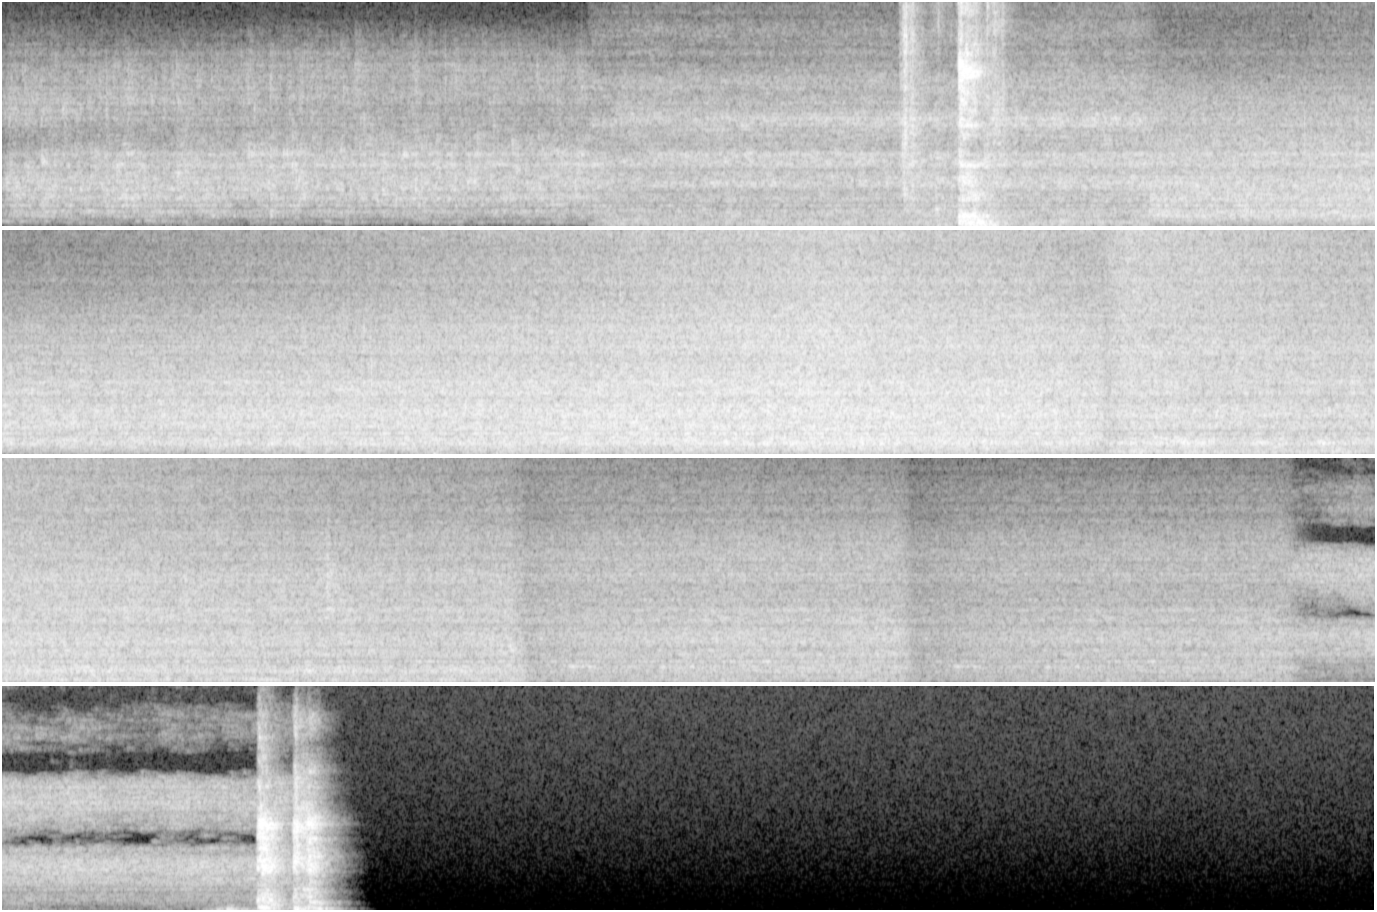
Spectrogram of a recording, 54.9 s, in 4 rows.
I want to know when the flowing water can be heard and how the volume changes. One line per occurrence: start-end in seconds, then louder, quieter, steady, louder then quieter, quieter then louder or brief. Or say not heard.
0.0-44.3 louder then quieter.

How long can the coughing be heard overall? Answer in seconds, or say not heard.
2 s.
